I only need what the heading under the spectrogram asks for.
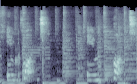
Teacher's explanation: Cao giọng từ port, port, import.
